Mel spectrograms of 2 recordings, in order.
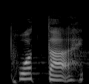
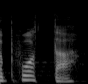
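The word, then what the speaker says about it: pwoja: Puata is spelt P-W-A-J-O. P-W-O-J-A, spelt nothing like you say it, importantly.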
